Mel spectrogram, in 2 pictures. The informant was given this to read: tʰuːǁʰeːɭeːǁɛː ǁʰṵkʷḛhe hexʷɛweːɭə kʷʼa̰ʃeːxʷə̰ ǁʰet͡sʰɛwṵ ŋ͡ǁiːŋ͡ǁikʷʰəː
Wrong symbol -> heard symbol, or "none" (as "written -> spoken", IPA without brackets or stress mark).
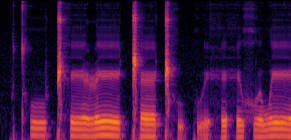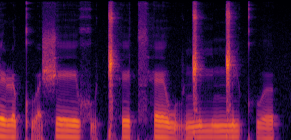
none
